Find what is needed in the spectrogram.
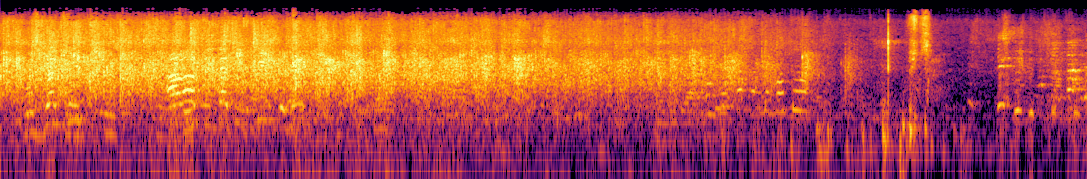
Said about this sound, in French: Donc d'ailleurs, je vais vous demander un peu plus d'applaudissements pour ça. Alors, il y en a certains qu'on a vus tout à l'heure déjà. Et on va pouvoir quand même les applaudir bien fort.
